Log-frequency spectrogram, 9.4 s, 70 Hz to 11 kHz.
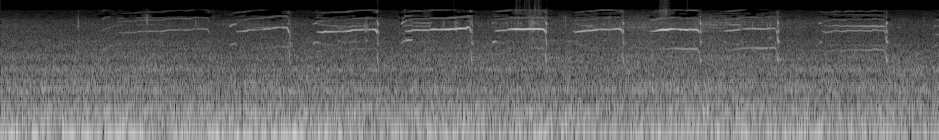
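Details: Peregrine falcon young in Madrid, 19 May 2016, taking pigeon brought by the female. Short, thin, high whistled notes with quick upward hooks, repeated about twice a second in a loose run, above a steady low rumble.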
